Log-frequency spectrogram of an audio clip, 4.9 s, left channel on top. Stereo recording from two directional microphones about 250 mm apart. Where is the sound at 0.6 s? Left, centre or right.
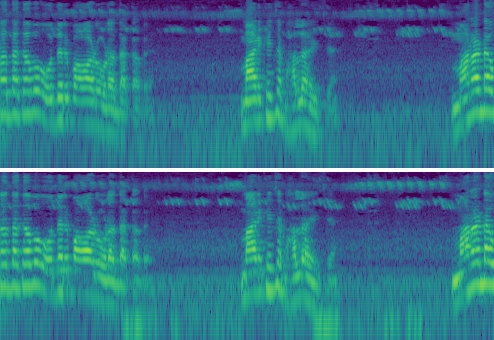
Centre.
